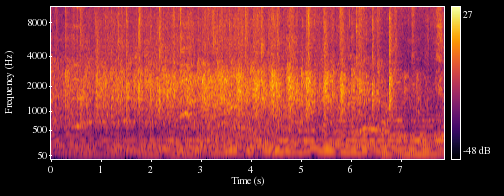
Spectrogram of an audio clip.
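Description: Congregation clapping during a Malayalam church sermon, a steady sustained round of applause lasting throughout, with a voice present beneath the claps.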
